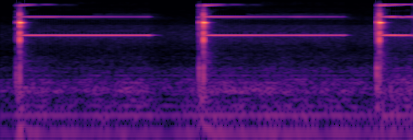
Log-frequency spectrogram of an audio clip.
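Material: Silver.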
